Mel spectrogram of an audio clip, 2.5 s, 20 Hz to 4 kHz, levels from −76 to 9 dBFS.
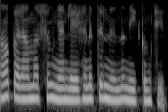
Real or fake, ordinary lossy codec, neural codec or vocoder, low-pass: real; none; none; 3.6 kHz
